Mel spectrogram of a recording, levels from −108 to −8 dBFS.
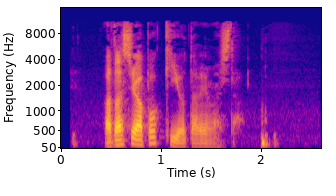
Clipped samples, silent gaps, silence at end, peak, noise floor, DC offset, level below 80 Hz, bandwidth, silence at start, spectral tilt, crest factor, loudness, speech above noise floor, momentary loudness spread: under 0.1%; none; 0.55 s; -4 dBFS; -61 dBFS; under 0.1%; -62 dBFS; 11.5 kHz; 0.45 s; -4 dB/octave; 22 dB; -25 LUFS; 36 dB; 17 LU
